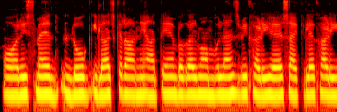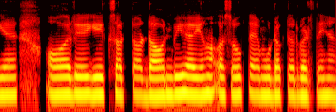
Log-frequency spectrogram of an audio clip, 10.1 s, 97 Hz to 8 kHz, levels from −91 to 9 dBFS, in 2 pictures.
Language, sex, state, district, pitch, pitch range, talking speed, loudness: Hindi, female, Uttar Pradesh, Muzaffarnagar, 195 Hz, 190-195 Hz, 170 wpm, -19 LUFS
